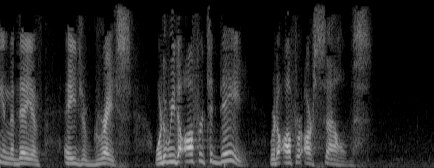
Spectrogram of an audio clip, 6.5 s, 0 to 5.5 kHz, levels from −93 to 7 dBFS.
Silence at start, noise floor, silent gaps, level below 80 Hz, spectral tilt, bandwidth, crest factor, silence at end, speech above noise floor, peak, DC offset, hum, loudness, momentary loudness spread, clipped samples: 0 s; -71 dBFS; none; -72 dBFS; -7 dB/octave; 5.4 kHz; 22 dB; 1 s; 40 dB; -12 dBFS; under 0.1%; none; -31 LUFS; 20 LU; under 0.1%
